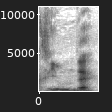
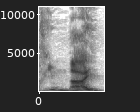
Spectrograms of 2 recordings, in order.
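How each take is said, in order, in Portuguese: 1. Fala-se do jeito coreano. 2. Fala-se do jeito brasileiro comum. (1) "na verdade seria Hyundai. A pronúncia coreana é Hyundai" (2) "todo mundo fala Hyundai"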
